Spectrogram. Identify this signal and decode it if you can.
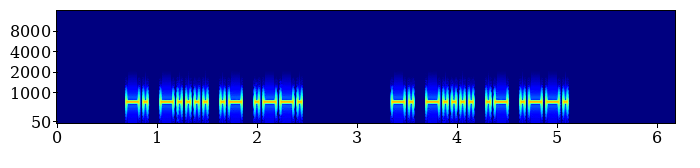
Morse code, heard as a keyed tone, about 28 wpm, 700 Hz. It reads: N6AP N6AP
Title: USA Call Signs - 4 Characters - Repeated 2x - 28wpm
